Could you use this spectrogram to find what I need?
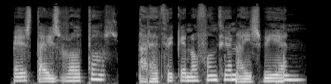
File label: GLaDOS taunt robot arm ripple, es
